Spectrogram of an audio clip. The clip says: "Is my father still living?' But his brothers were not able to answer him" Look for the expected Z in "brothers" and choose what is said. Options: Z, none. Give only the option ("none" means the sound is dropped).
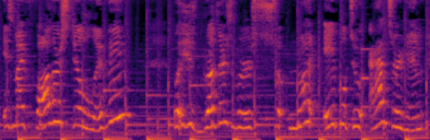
Z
